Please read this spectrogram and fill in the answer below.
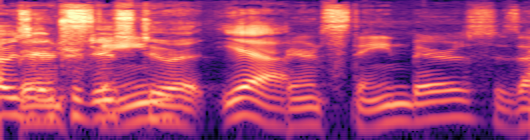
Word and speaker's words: Berenstain: Berenstain Bears. Is that how you're supposed to say it? No, you're supposed to say Berenstein because that's how the names are, but it's spelled Stain. It's spelled Stain out.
